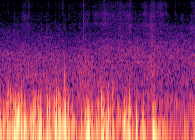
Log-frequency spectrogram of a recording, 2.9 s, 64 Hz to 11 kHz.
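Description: Gusty wind buffets the microphone outdoors on a brisk day beside a 2018 Nissan Pathfinder SL, a low rumbling roar that swells and dips in uneven bursts, with no talking.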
